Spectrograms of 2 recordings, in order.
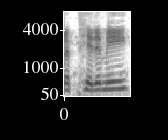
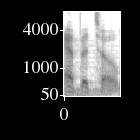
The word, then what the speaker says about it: epitome: It's like he knows the word epitome, but if he saw it written down, he'd say epiome, you know.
